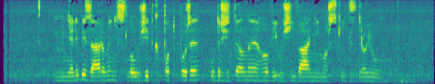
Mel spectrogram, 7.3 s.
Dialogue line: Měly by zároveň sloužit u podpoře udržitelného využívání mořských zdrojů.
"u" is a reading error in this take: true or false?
true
